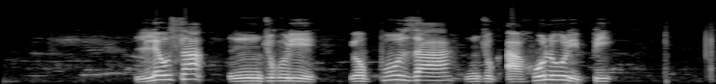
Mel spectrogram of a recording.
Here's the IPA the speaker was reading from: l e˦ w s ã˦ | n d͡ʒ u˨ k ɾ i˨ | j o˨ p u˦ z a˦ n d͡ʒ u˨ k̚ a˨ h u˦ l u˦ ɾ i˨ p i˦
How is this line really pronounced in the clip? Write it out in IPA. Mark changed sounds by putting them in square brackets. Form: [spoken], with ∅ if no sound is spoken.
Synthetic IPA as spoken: l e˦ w s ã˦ | n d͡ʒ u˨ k ɾ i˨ | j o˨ p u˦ z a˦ n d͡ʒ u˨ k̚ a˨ h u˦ l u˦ ɾ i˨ p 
